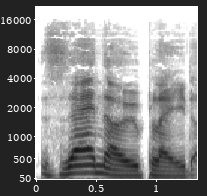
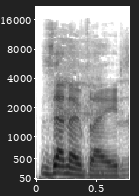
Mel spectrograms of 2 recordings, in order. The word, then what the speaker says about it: Xenoblade: Xenoblade. I think it's Xenoblade, based on like the word xenophobic, because it's spelled with an X.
